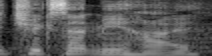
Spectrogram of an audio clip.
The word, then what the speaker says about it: Csikszentmihalyi: Mihai Csikszentmihalyi, and that's by the way how you say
